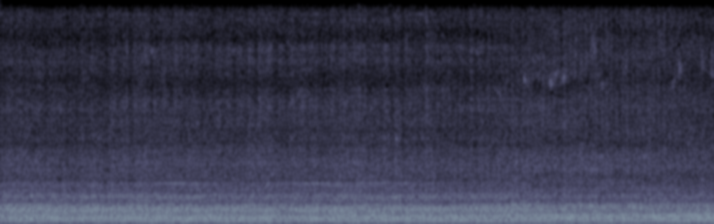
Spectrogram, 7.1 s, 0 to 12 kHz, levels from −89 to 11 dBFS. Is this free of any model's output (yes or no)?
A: yes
